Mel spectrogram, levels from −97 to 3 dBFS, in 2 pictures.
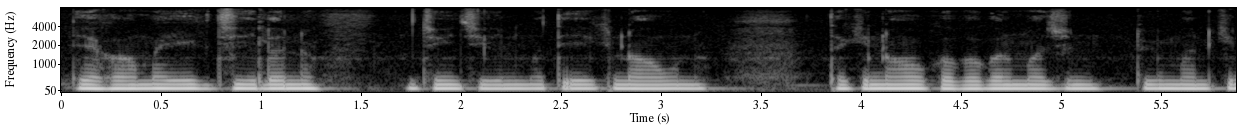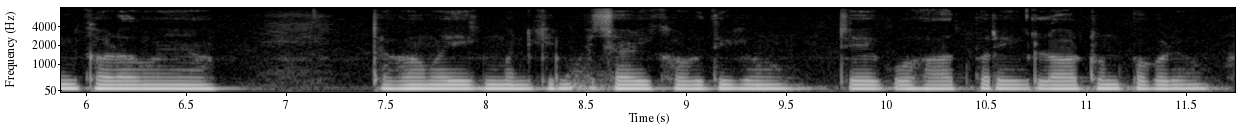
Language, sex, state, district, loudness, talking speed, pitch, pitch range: Garhwali, male, Uttarakhand, Uttarkashi, -23 LUFS, 155 wpm, 135 Hz, 135-140 Hz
